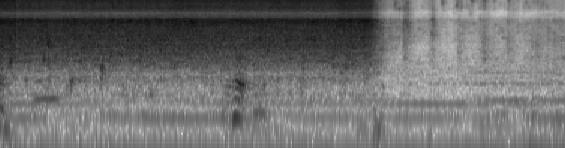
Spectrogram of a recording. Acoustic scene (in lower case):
restroom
